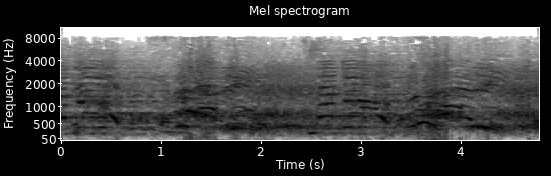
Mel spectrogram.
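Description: A large stadium crowd of football fans chants a battle cry in unison, led over a microphone by national team footballer Šimunić, loud and sustained for the whole stretch, with massed voices rising and falling together over a constant roar.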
